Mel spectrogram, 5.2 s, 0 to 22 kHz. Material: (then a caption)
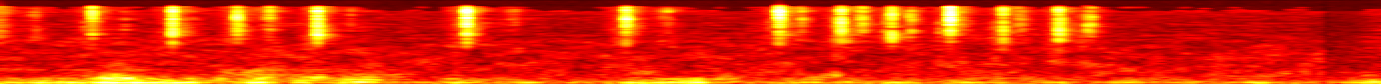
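Plastic. A translucent dark plastic mechanical pencil with a black rubber grip and a metal tip, hollow and held between the fingers over a wooden desk, has its top button pressed repeatedly by a thumb or fingertip to click the lead advance. About 16 sharp, bright, very short clicks come at uneven intervals over a soft, low background rumble.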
